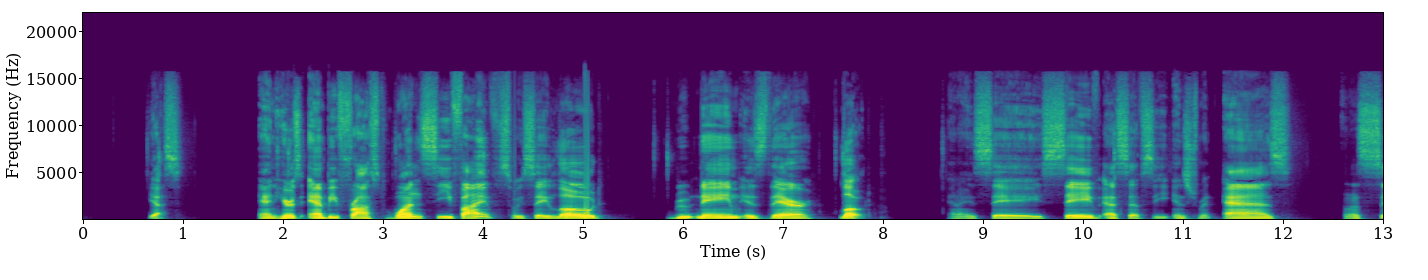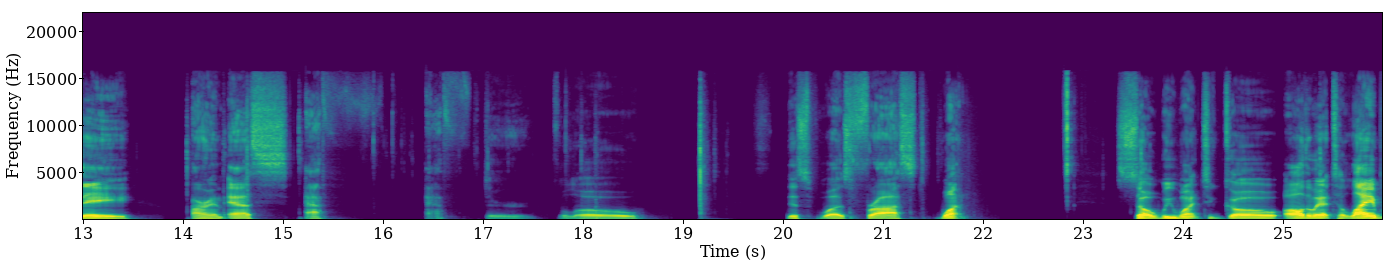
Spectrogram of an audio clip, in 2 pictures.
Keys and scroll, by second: 13.7-19.3 typing, 20.4-22.0 typing.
